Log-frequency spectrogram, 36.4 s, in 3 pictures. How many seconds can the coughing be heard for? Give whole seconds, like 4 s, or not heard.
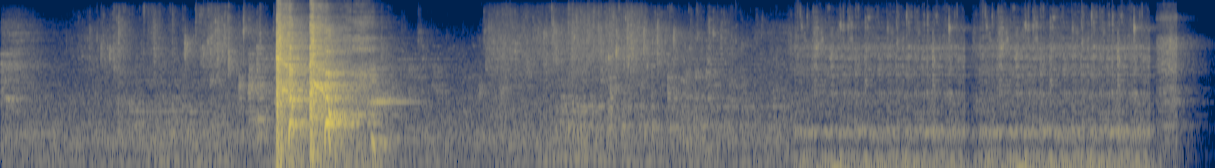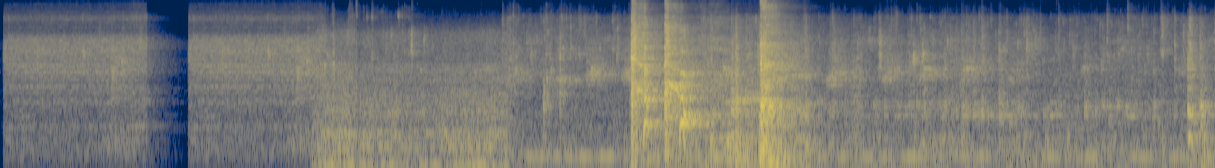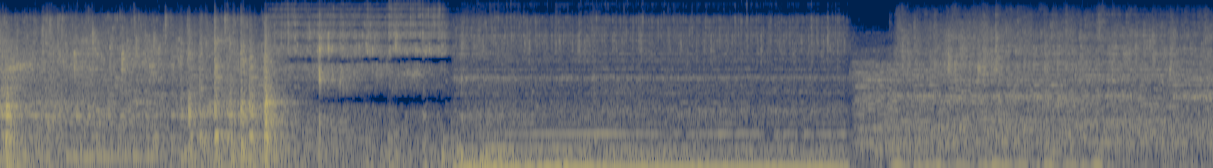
3 s.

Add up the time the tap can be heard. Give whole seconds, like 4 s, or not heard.
36 s.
